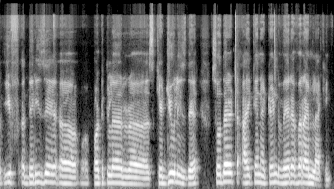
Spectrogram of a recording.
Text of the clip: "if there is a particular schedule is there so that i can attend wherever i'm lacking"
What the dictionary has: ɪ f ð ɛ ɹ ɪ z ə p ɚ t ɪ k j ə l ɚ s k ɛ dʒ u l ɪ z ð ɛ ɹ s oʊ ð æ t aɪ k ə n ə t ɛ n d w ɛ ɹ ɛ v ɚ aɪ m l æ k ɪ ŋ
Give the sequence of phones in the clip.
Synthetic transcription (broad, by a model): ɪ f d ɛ ɹ ɪ z ə p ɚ t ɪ k j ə l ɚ s k ɛ dʒ u l ɪ z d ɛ ɹ s oʊ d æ t aɪ k ə n ə t ɛ n d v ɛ ɹ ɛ v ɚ aɪ m l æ k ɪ ŋ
